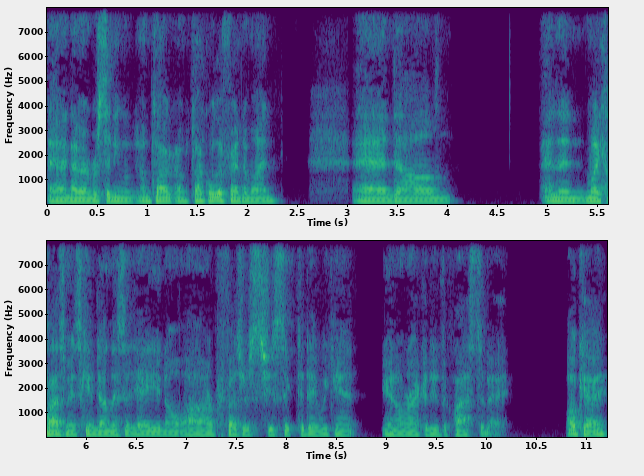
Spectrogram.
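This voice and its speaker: Against a quiet background, a man speaks very fast, somewhat breathy and monotone, with long, frequent pauses. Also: medium pitch for a man. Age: 40s. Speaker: pastor and metal musician. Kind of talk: casual chat. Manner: halting, many repeats and fillers.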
